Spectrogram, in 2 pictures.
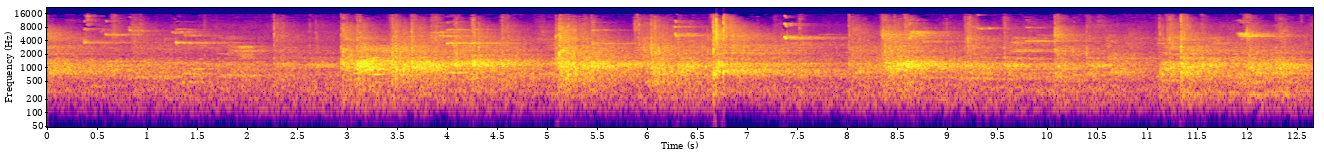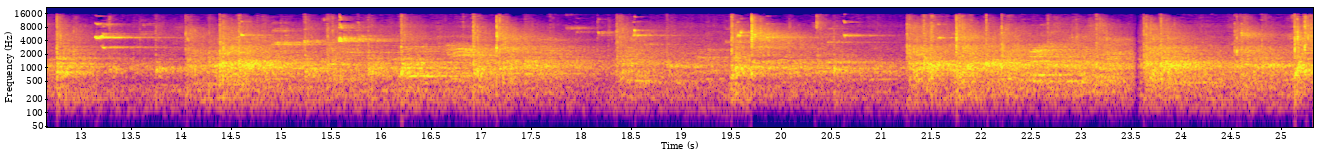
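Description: One-wall racquetball rally: repeated sharp smacks of the ball off racquets, the front wall and the floor, echoing in a large hall, over background voices.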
